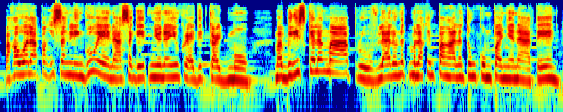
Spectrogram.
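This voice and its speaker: A woman playing a lively, persuasive shopaholic friend in a radio drama, animated and coaxing. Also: a little high, a little fast, soft background music.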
